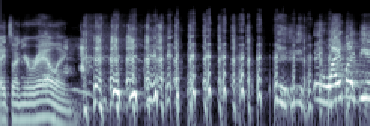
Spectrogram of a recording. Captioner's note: laughing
